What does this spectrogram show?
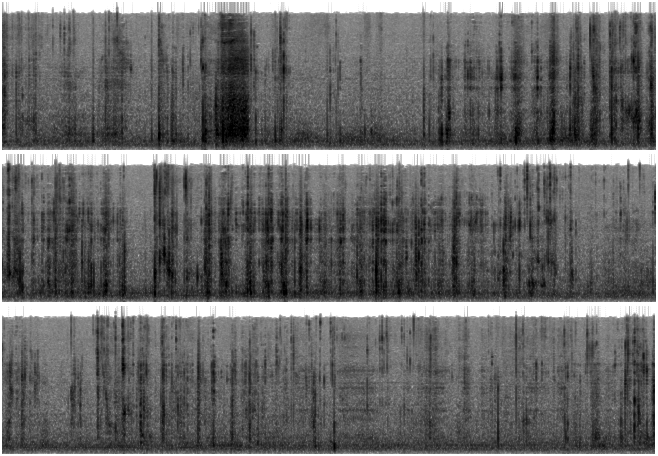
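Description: A person biting and chewing cheesy pepperoni pizza close to an ASMR microphone: a dense run of small clicks and wet mouth sounds, with one louder burst about three seconds in.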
